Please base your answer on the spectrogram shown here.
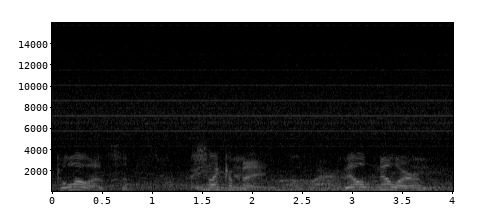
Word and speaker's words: Mueller: Bill Miller, it's spelled Mueller, but it's pronounced Miller, at third.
